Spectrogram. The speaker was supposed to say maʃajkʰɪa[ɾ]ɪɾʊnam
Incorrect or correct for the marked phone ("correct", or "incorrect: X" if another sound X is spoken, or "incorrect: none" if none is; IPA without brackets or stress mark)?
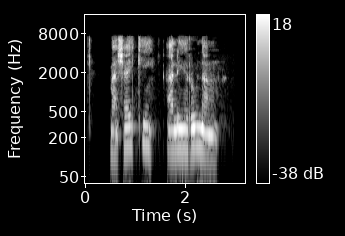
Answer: incorrect: l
